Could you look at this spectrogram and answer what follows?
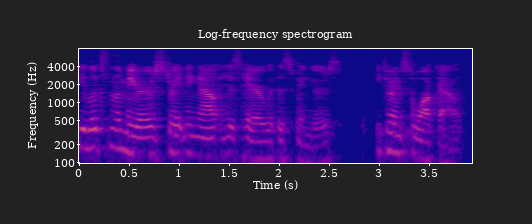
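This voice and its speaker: A man's voice: medium pitch, lively intonation, brisk, sharp tone, rough recording. A man reading screenplay stage directions as narrator at a table read.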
